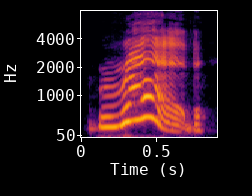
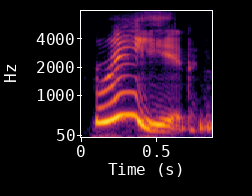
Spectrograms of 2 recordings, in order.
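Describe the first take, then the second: First: The vowel is a short E sound. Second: The vowel is a long E sound. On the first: "we could also read it with short E" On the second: "Let's start with sounding out long E"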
